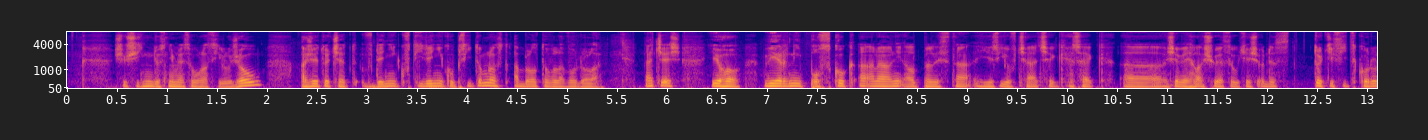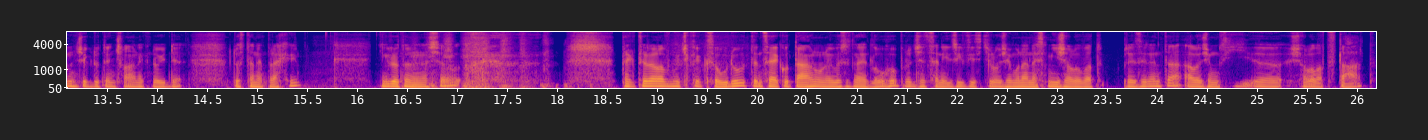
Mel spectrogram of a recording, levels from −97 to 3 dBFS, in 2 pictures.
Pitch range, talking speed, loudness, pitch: 110-125 Hz, 175 wpm, -25 LUFS, 115 Hz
